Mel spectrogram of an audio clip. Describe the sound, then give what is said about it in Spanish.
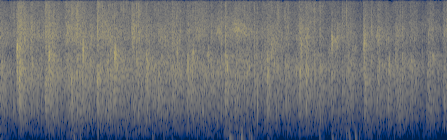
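Sustained audience applause for an apostle, given in the morning: a dense wash of many hands clapping steadily at an even, loud level for several seconds, with a few sharper individual claps standing out. “Let us give a strong applause to our apostle”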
